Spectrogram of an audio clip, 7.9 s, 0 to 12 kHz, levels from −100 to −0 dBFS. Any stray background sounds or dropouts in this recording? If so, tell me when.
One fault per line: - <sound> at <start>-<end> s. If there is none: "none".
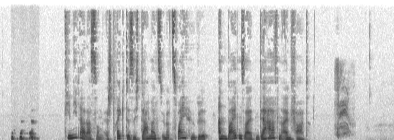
- laugh at 0.2-0.8 s
- sneeze at 6.7-7.1 s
